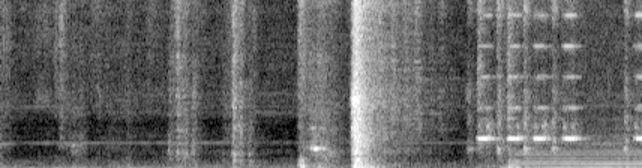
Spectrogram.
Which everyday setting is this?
kitchen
